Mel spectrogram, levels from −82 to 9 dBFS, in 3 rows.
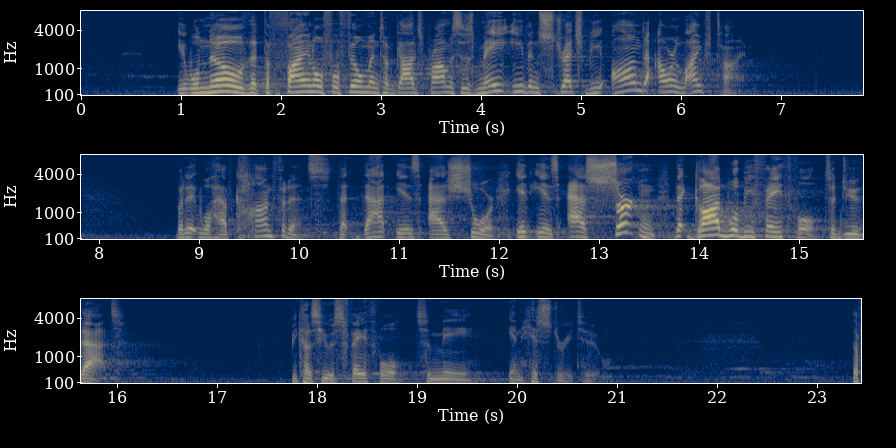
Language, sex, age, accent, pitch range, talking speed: English, male, 50-69, American, 125-170 Hz, 125 wpm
